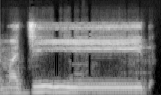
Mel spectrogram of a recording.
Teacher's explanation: হামিদু মাজিদ জিমটা ভাইব্রেশন হবে মাজিদ একটু টেনে টেনে সুন্দর করে বলবেন এই যে দুরুদ শরীফটা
